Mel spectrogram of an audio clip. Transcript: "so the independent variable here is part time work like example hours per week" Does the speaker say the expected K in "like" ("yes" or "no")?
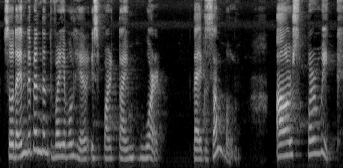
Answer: no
